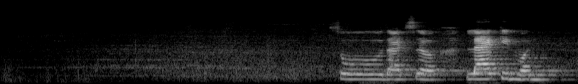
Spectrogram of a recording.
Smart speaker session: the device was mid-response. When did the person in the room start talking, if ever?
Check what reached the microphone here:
3.3 s

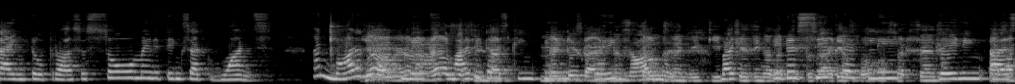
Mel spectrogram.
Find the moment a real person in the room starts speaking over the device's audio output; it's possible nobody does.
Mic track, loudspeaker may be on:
none

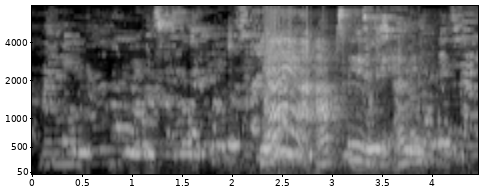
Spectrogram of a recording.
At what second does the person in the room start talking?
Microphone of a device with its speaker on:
2.2 s

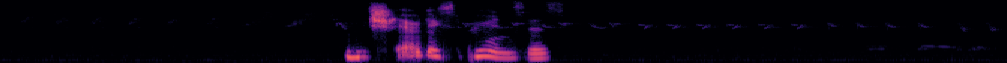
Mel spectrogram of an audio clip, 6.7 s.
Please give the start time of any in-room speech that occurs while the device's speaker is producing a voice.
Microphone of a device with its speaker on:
2.3 s

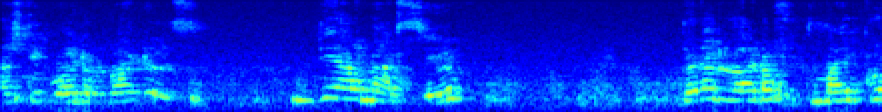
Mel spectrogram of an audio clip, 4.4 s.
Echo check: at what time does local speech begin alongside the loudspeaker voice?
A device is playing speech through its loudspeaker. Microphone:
none

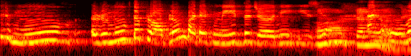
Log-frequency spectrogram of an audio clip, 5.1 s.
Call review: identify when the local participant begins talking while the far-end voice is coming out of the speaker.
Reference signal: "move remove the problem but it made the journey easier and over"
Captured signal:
3.9 s

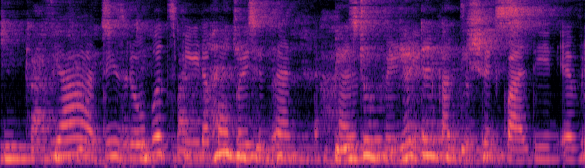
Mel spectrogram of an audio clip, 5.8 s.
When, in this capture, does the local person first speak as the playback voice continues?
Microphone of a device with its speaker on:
0.5 s

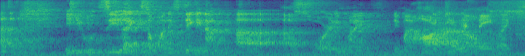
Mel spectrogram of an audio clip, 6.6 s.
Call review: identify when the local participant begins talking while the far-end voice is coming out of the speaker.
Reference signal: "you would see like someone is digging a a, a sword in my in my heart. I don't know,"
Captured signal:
5.4 s

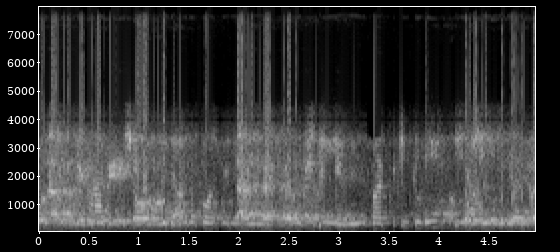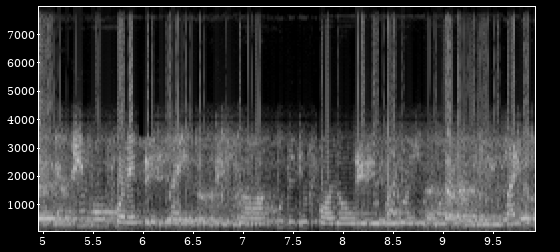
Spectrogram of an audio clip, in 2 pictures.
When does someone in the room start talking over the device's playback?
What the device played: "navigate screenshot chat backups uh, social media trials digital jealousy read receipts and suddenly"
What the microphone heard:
0.5 s

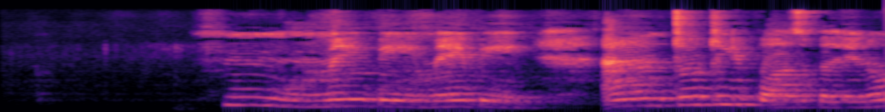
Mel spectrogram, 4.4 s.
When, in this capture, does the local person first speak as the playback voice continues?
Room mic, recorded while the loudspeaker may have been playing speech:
none

